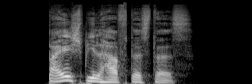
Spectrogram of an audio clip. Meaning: strong/mixed nominative/accusative neuter singular superlative degree of beispielhaft
- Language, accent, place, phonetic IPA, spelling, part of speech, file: German, Germany, Berlin, [ˈbaɪ̯ʃpiːlhaftəstəs], beispielhaftestes, adjective, De-beispielhaftestes.ogg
